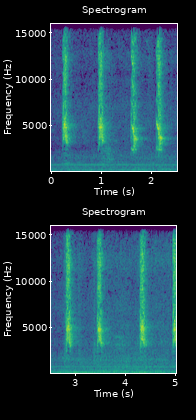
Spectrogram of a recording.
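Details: Long-tailed shrike giving sharp, high chirped notes repeated roughly every half second to second, each short and bright, over a steady faint electrical hum and low rumbling background.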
